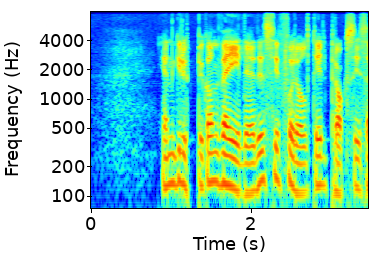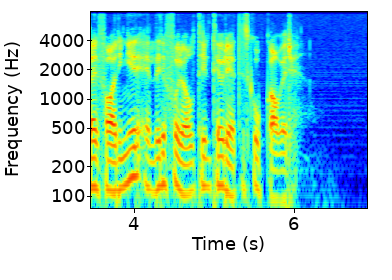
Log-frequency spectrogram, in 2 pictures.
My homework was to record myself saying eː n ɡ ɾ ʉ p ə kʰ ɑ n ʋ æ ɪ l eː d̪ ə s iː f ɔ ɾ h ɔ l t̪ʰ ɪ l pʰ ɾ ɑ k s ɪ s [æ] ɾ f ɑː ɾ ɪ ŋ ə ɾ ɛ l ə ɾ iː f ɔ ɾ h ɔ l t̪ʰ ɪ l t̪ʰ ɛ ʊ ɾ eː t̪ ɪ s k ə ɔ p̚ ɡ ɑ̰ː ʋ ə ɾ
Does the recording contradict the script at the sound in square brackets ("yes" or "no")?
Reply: no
